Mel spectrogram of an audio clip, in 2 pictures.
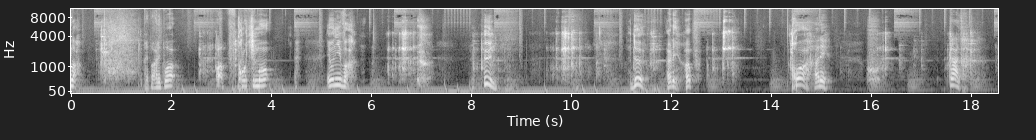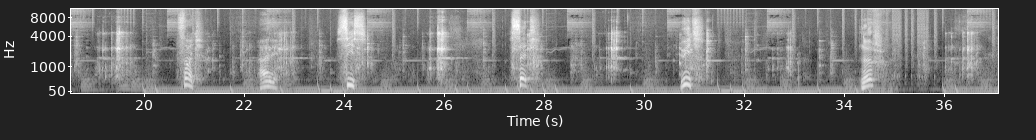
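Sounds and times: metal dumbbells clinking: 0.0s - 37.0s.

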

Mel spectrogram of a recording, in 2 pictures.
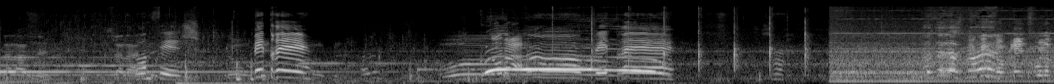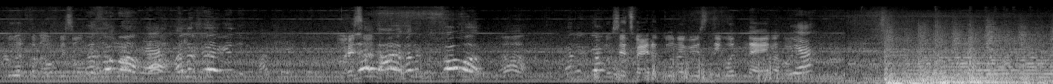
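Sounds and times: people talking: 9.2s - 18.7s.

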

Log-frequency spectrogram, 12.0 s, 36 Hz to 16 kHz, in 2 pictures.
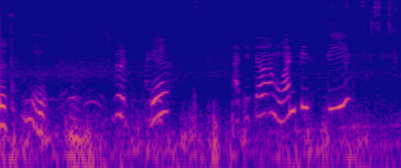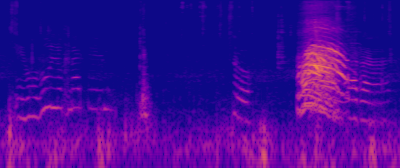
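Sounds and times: light metallic clinks: 5.2s - 6.7s.

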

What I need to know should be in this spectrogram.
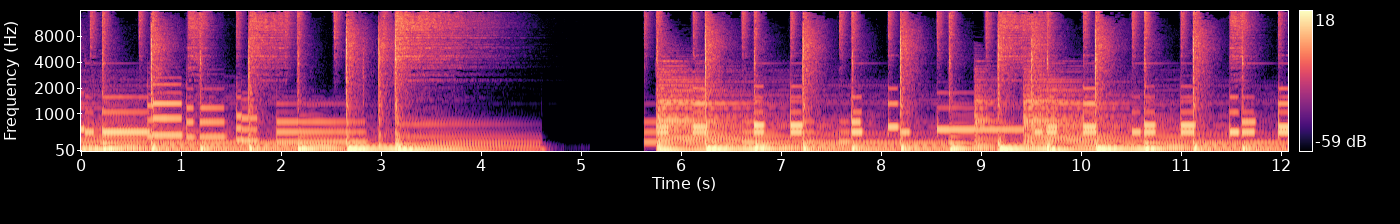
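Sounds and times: keyboard chords over bass line: 0.0s - 3.2s, 5.6s - 12.0s.

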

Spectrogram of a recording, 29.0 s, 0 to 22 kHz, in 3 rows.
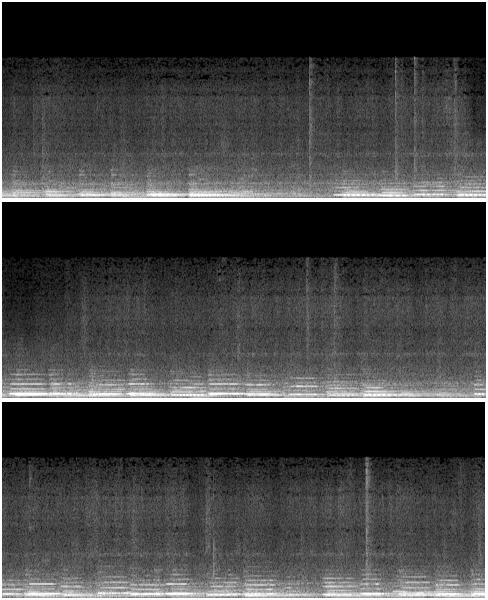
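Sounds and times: flute playing held notes: 0.0s - 5.8s, 6.6s - 29.0s.

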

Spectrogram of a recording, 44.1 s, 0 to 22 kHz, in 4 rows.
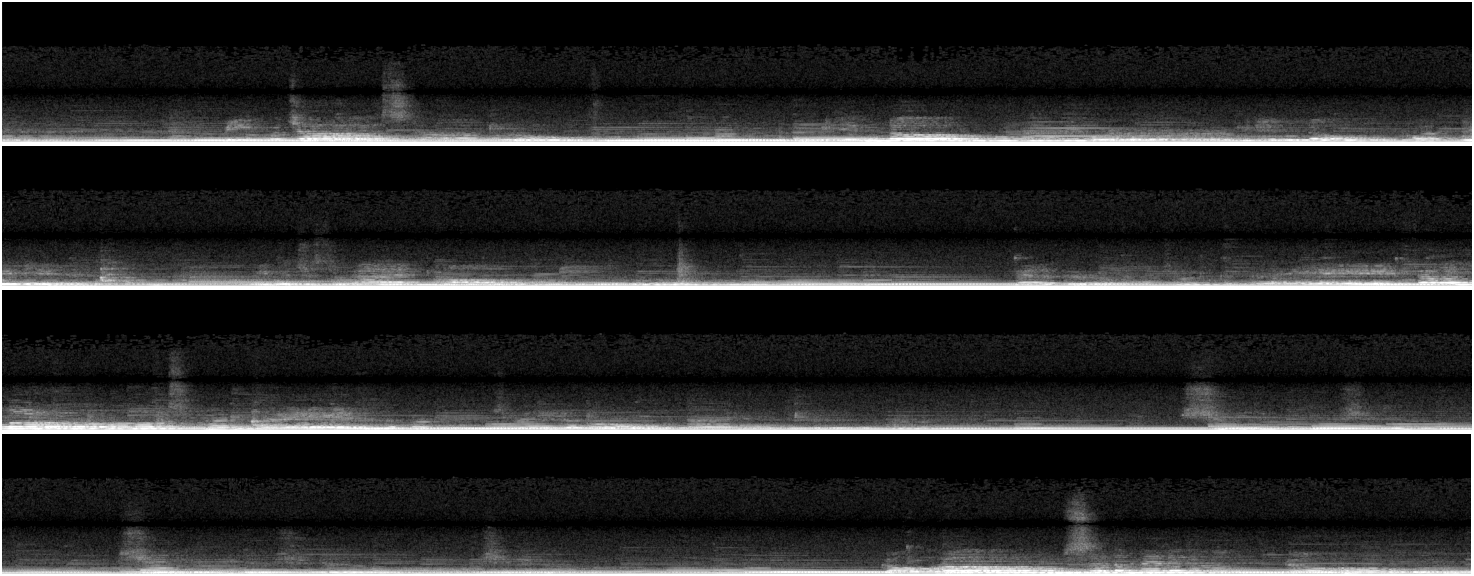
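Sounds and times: man singing: 0.0s - 30.1s, 30.7s - 44.0s
acoustic guitar: 0.0s - 44.0s.

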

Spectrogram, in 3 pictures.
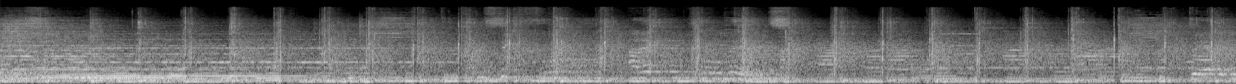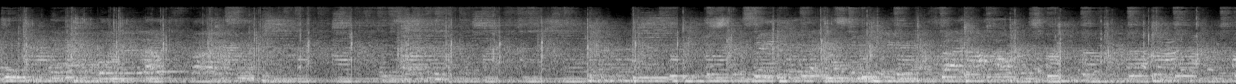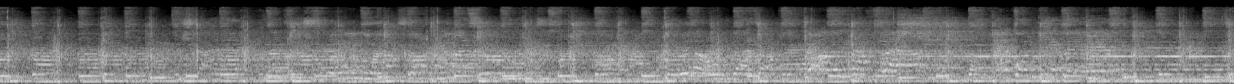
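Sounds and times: live pop-rock band playing: 0.0s - 37.0s.

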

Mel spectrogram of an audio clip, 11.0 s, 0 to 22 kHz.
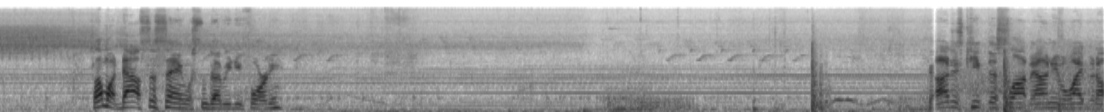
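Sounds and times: aerosol spraying hiss: 0.0s - 4.4s
motor hum: 0.0s - 11.0s.

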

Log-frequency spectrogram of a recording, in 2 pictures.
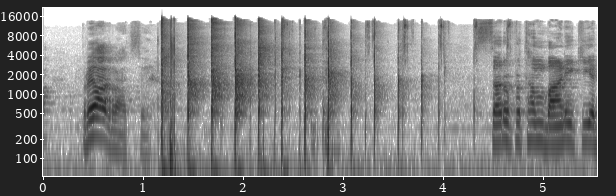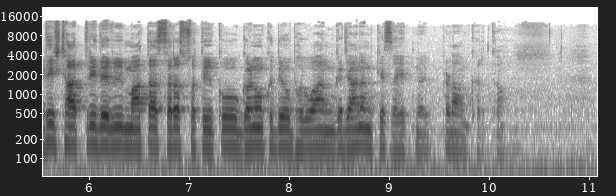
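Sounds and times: small audience clapping: 1.2s - 4.2s.

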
